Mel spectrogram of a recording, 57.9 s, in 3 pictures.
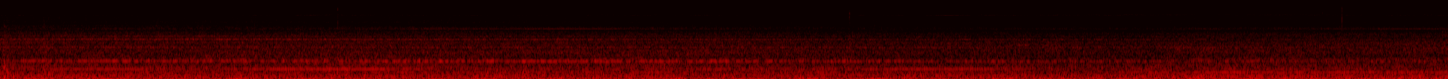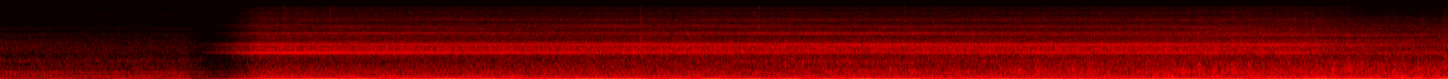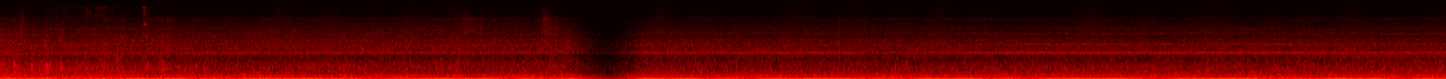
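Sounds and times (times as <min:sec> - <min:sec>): train low rumble: 0:00.0 - 0:57.9
high-pitched whine: 0:21.6 - 0:42.5.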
